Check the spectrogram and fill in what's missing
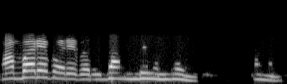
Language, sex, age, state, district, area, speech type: Goan Konkani, female, 45-60, Goa, Murmgao, rural, conversation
